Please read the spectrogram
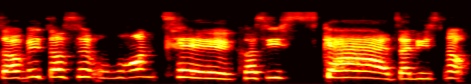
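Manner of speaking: put-on high, slow little-kid voice in a strong English accent; childhood English accent. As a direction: imitate a small English child, pitched right up. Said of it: "give you an idea of what I used to sound like".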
